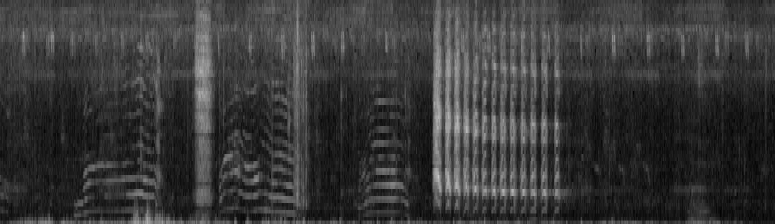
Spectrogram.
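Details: Cats in a mixed compilation of kittens and playful pets: several short, rising-then-falling meows in the first four seconds, then a harsh buzzy, rasping cry near six seconds, over a steady low rumble.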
